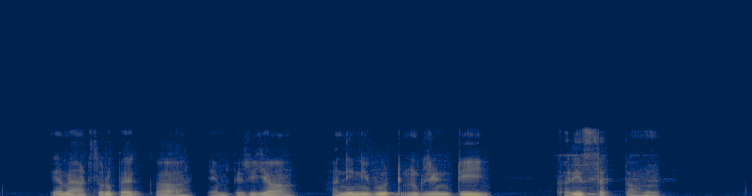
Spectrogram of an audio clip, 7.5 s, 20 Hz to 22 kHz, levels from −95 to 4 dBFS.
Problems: none marked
